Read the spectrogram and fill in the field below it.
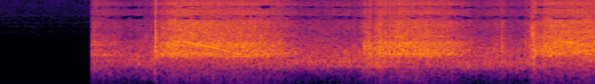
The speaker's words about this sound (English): I'm going to have to remove a couple screws now.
